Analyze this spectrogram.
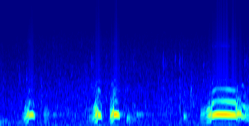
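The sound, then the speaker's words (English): A biologist mimics a spotted owl with low, hooting calls: one short hoot, a quick pair, then a longer, louder drawn-out hoot, set against quiet background noise. “Every biologist who calls spotted owls sounds different.”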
